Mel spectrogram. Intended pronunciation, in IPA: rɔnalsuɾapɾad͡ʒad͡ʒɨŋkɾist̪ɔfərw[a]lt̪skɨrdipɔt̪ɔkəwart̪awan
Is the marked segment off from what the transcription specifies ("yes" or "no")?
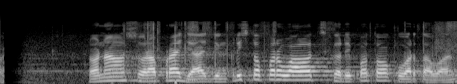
no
